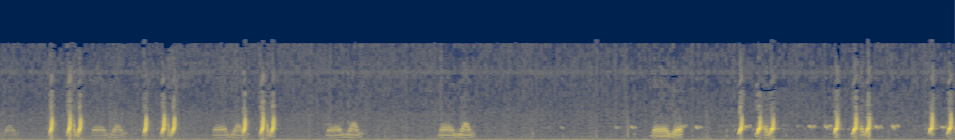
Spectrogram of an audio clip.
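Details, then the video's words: Common quail: quick three-note phrases alternating with lower, drawn-out nasal notes, then soft chirps and renewed sharp triplets toward the end. "Common quail sound// Batair ki awaz/ بٹیر"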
